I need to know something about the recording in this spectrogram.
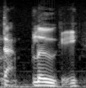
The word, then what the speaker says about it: Datblygu: Well, this is an ensemble called Dat Blugi, which is spelled D-A-T-B-L-Y-G-U, and this track I just know as Casserole.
